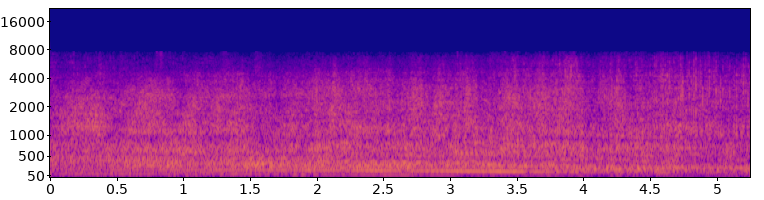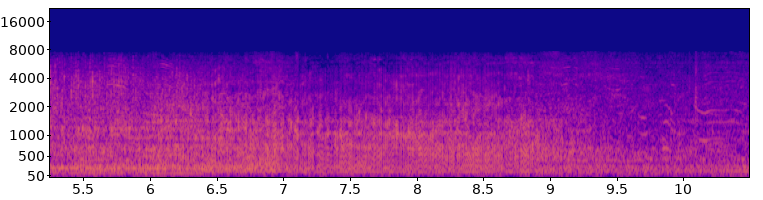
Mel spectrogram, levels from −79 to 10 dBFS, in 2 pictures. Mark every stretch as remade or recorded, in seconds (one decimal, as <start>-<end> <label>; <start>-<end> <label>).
0.0-6.4 recorded; 6.4-8.9 remade; 8.9-10.5 recorded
